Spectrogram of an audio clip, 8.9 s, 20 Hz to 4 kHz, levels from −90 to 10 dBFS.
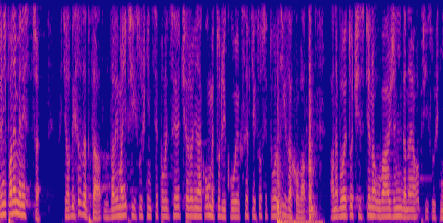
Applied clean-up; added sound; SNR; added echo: classical method spectral subtraction.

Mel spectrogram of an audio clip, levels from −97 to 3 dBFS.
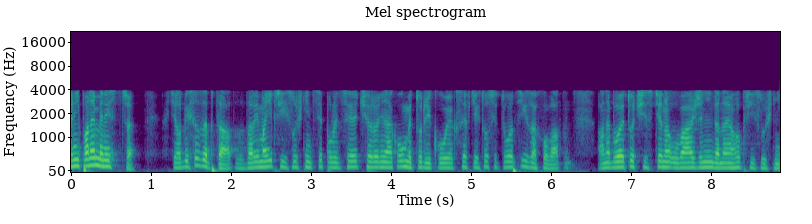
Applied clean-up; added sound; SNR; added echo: neural mask model DeepFilterNet 3.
